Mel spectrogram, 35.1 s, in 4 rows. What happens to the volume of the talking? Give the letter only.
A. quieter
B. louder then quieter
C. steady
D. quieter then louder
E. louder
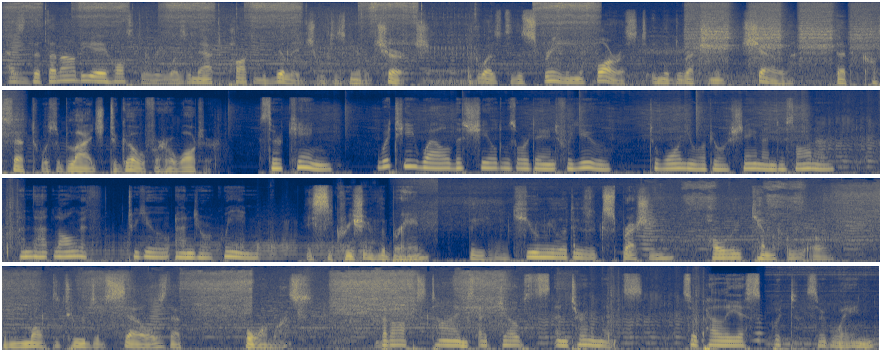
C.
